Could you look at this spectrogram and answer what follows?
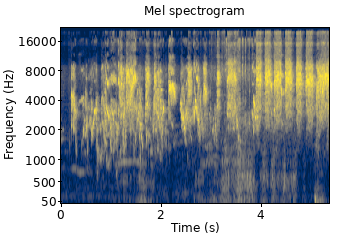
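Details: Budgies, colourful pet birds, chattering nonstop after a brief silent start; rapid high chirps and raspy warbles pile up, with occasional faint low knocks beneath.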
